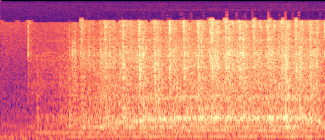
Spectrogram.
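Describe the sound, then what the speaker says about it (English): A sewing machine stitches steadily over fabric for a quick quilting project, its fast motor hum and needle chatter running close and continuous with no talking. "hold it and sew over it"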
